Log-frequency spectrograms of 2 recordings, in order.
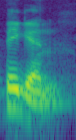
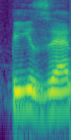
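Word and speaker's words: pagan: पेगन। पेजैन नहीं, पेगैन, ठीक है? इसको ग ही प्रोनाउंस करना, ठीक है ना?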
